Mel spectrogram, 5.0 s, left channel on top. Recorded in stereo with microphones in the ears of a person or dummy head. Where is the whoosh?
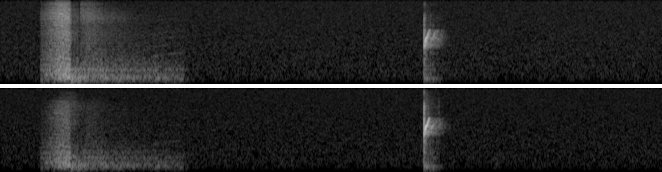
80° left, 0.7 m.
